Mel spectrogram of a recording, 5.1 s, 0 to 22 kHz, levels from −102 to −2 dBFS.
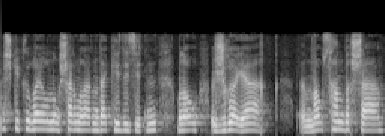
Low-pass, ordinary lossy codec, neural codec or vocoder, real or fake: none; none; none; real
